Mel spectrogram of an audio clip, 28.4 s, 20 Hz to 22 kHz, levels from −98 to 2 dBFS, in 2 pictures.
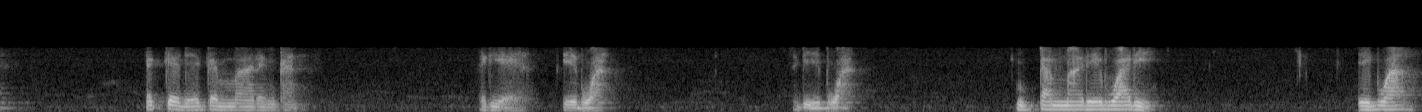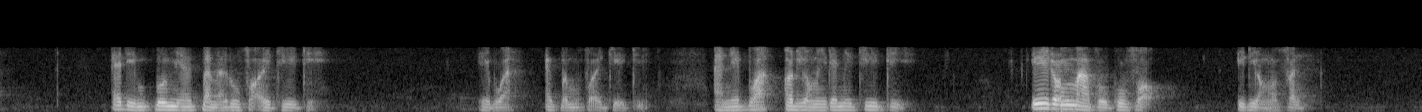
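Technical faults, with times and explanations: Throughout: GSM full-rate codec. The speech has a plainly audible buzzy, gravelly roughness, and nothing above 4 kHz survives, which fits the 13 kbps full-rate coder. It models the vocal tract and drives it with sparse, regular pulses, so fine detail turns into coarse buzz.
5.50 s, 13.57 to 13.60 s and 24.78 to 24.83 s: lost GSM frames. Each gap is patched by repeating the last good frame's settings. This gives a brief rough, metallic ring. The first two gaps fit a single 20 ms frame, and the last fits two frames, about 40 ms.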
